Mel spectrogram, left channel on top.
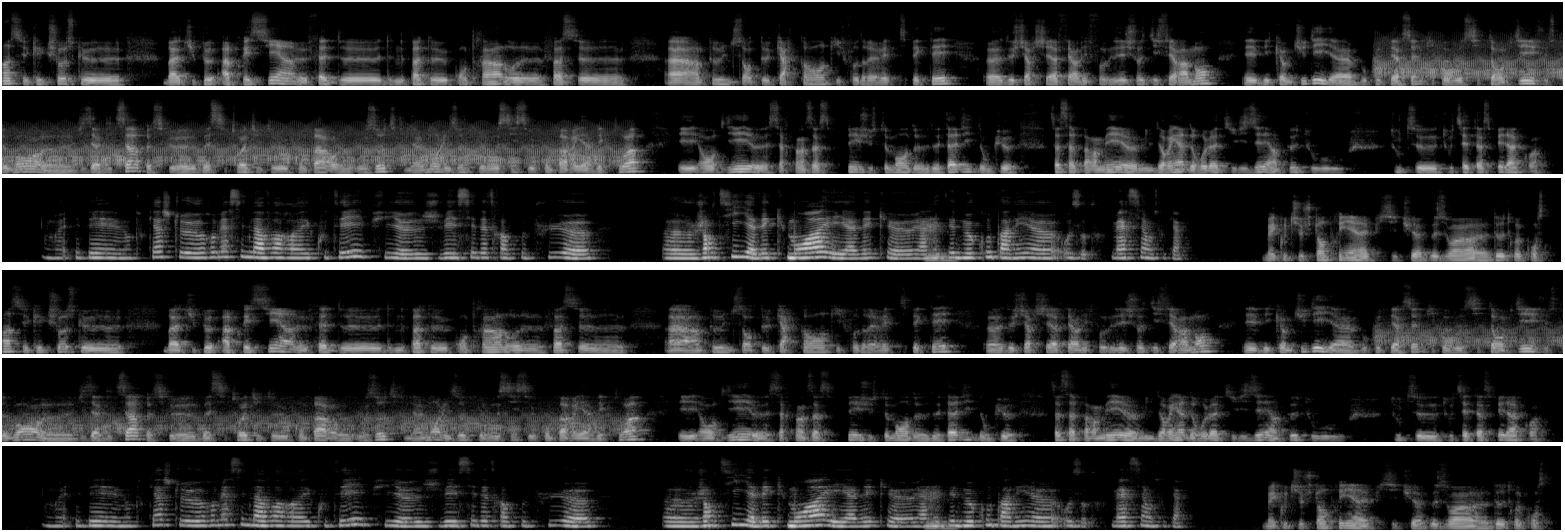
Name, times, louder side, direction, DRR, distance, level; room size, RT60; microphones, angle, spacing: voice 1, 0.0-9.5 9.8-12.1 12.4-22.0 22.4-31.0 40.4-40.7 43.8-46.6, left 2 dB, 35° left, 0.8 m, -29 dB
sound 1, 13.7-22.0, left 6 dB, 90° left, 0.5 m, -36 dB
voice 2, 31.6-37.2 37.8-43.0, left 2 dB, 60° left, 1.0 m, -26 dB
8.1 x 6.2 x 4.9 m
head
